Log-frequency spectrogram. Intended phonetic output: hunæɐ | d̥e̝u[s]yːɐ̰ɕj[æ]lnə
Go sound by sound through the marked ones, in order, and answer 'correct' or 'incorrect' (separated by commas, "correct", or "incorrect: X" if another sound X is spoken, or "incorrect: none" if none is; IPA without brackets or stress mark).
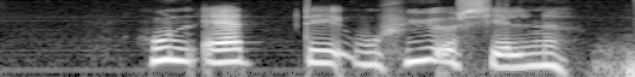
incorrect: h, incorrect: e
